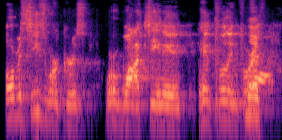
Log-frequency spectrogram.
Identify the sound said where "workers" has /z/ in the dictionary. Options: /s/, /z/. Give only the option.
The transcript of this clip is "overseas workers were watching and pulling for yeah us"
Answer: /z/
